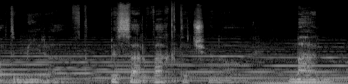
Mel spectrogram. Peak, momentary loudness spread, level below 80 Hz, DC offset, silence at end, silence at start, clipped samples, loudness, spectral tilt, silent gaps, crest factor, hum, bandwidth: -8 dBFS; 12 LU; -40 dBFS; under 0.1%; 0 s; 0 s; under 0.1%; -28 LUFS; -4 dB/octave; none; 20 dB; none; 19 kHz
